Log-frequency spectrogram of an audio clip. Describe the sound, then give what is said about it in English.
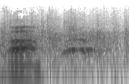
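A voice speaks briefly after a scripture reading, then a short burst of audience applause follows, a steady crackling wash of clapping lasting about a second, moderately loud, with a faint voice over it. “You can't applaud, because that was pretty”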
